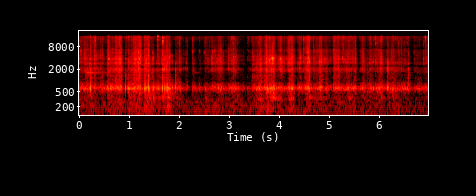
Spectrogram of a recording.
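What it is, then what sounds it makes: Glitter-coated foam balls being brushed. A soft white makeup brush, held in the fingertips, brushes and rubs many small solid gold glitter-coated styrofoam balls in a clear glass bowl. The result is a quiet, bright, crinkly scratching that rises and falls in overlapping strokes, with a faint steady tone near 600 Hz and no low end.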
